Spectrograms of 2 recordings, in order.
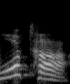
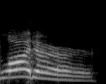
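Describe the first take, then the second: First: It is said in a British accent. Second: It is said in an American accent. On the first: "porque eles falam water" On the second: "os americanos falam water"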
